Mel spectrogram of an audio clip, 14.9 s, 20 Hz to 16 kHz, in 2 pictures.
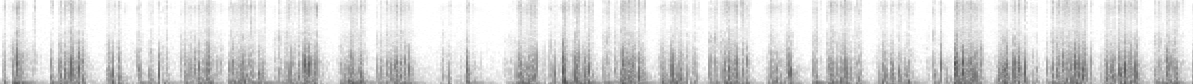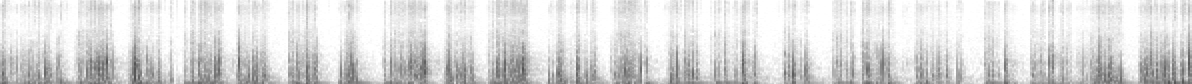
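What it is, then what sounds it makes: Cork coaster tapped and scratched with long nails. A solid, round, flat cork coaster is tapped and scratched with long gold metal claw nails, producing a rapid stream of short, dry scratchy taps and scrapes with no ring. The sound sits in the low-mid range around 600 Hz, with a dull low thump under it and almost no bright top.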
